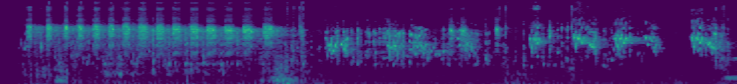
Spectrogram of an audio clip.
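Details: Budgerigars kept at home, giving a dense run of fast, high buzzy chatter in steady pulses, then broken scratchy squawks and twitters in short bursts.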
